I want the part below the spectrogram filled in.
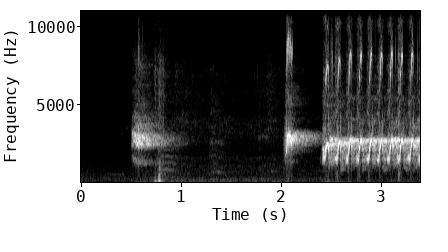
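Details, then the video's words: Sooty-headed bulbul, garuda variety, calling companions: two sharp, fading whistled notes, then a loud, rapid, buzzy series of clipped notes repeated many times a second. "Burung Trucukan Garuda Gacor Manggil Teman"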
